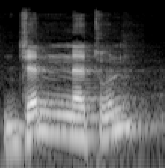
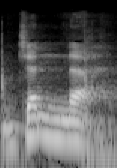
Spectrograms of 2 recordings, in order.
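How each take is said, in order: First: The word ends with a -tun syllable. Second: The word ends with a soft h sound. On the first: The reading continues without stopping. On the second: The reader stops on this word.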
